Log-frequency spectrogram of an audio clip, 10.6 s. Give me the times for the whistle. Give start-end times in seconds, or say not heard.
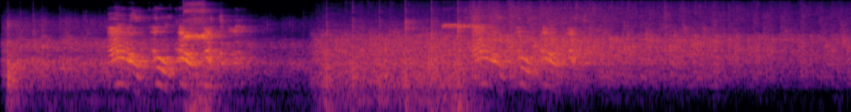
2.2-2.7, 5.5-6.1.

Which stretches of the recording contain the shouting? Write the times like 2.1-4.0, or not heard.
1.3-3.0, 5.8-7.5.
